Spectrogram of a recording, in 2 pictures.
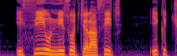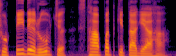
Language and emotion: Dogri, neutral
